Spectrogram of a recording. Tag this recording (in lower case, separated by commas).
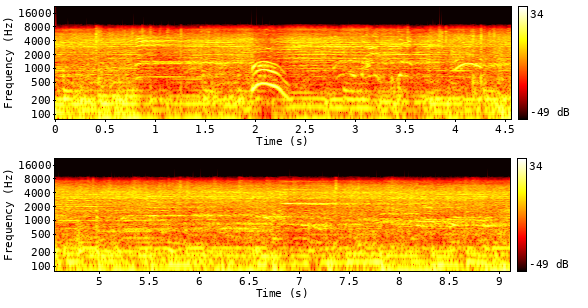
speech, music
